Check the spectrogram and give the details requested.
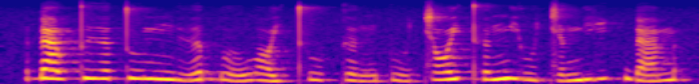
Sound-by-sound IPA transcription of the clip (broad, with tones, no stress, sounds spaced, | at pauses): ɗ a˧ w t̪ ɨ˧ ə̯ t̪ u˧ m ŋ ɨ˨˩˦ ə̯ ɓ o˨˩˨ w ɔ˨˩˨ j t̪ʰ u˨˩ k ə˨˩˨ ŋ k u˨˩˨ c ɔ˧˥ j t̪ʰ ə˧˥ ŋ j u˧ c ə˧˥ ŋ j i˦˥ k̚ ɗ a˧˥ m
